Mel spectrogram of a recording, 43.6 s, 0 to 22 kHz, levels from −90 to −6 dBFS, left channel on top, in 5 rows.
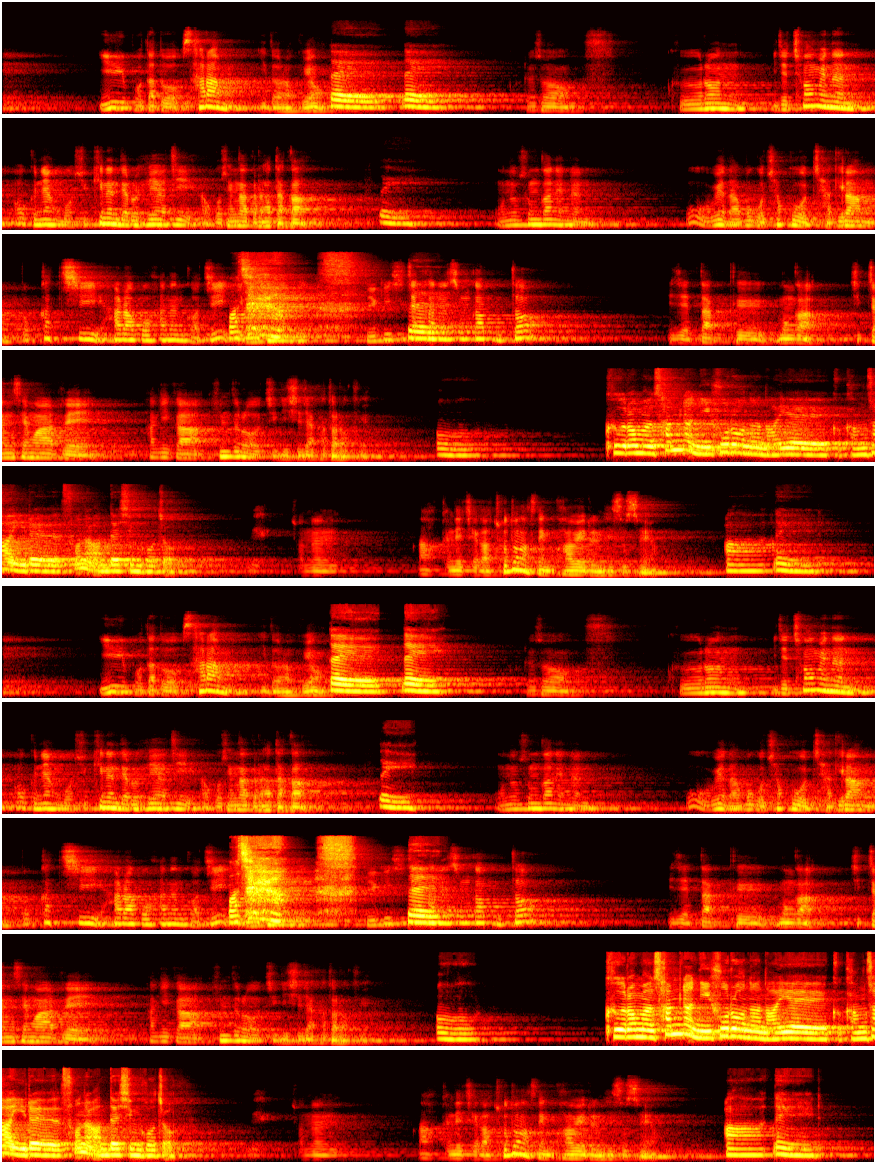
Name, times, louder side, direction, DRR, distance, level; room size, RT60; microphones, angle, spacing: voice 1, 1.0-3.3 5.2-6.1 6.8-7.4 7.7-11.8 13.7-14.7 15.6-20.5 21.1-22.8 24.1-25.6 26.0-27.1 27.6-29.9 37.4-37.6 37.9-38.3 39.1-41.5, left 1 dB, 15° left, 7 dB, 0.4 m, -33 dB
voice 2, 3.3-4.4 12.5-12.9 19.7-20.3 20.6-21.0 21.5-21.9 30.5-30.9 32.2-36.7 42.1-43.1, right 5 dB, 55° right, 13 dB, 0.3 m, -20 dB
17.0 x 8.5 x 3.2 m, 2.2 s
head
